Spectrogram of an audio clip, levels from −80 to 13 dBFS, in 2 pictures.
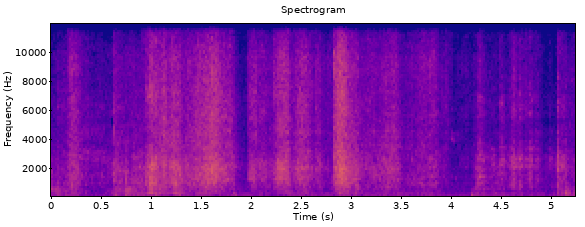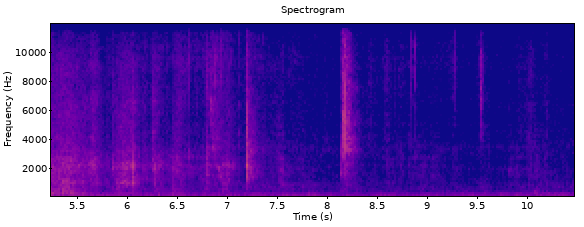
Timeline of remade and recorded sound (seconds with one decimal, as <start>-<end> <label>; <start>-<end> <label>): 0.0-6.0 recorded; 6.0-6.8 remade; 6.8-7.9 recorded; 7.9-10.0 remade; 10.0-10.5 recorded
